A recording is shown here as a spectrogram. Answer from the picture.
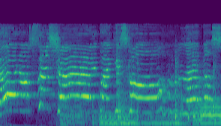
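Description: A live female voice singing long, sliding held notes with no clear words, over guitar accompaniment. The guitar drops out for about the first second, then comes back in.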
